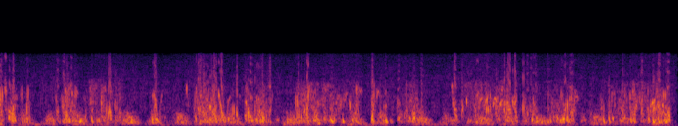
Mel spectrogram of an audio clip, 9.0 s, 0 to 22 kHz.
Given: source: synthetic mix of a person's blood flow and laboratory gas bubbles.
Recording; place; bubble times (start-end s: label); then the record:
Doppler ultrasound of blood flow; precordium
0.00-0.44 s: bubbles
0.73-1.65 s: bubbles
2.00-2.18 s: bubbles
2.47-2.55 s: bubbles
2.58-3.23 s: bubbles
3.27-3.66 s: bubbles
3.91-4.86 s: bubbles
4.96-5.70 s: bubbles
6.01-7.21 s: bubbles
7.31-7.75 s: bubbles
7.99-8.99 s: bubbles
From the record:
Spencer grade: 4 (maximum detectable bubble signal sounding continuously throughout systole and diastole of every cardiac period, and overriding the amplitude of the normal cardiac signals); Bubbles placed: anywhere in the cardiac cycle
